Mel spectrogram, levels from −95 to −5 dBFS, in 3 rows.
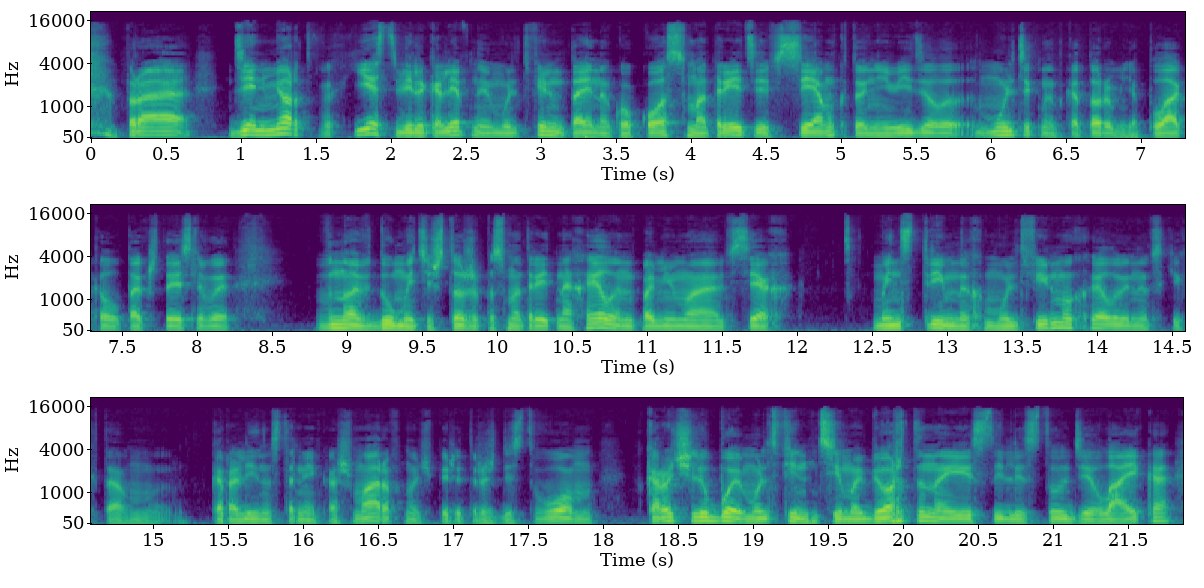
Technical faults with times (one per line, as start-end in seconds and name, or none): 3.30-3.44 phantom power thump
